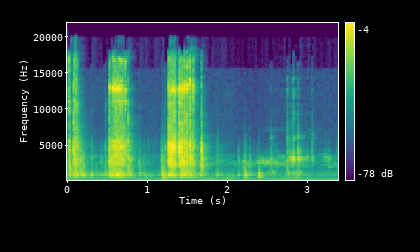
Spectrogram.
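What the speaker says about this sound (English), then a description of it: "remove all 4 of those green screws and move this out of the way" A ratchet clicks in short bursts while removing screws from a 2021 Dodge throttle body, quiet and close, with a few lighter mechanical clicks after.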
